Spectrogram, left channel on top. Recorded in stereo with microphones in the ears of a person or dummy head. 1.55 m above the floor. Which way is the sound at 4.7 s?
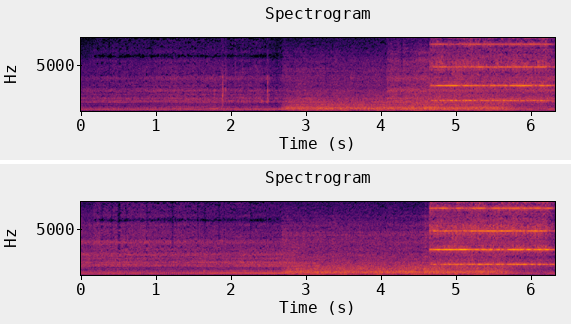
65° right (ahead or behind).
